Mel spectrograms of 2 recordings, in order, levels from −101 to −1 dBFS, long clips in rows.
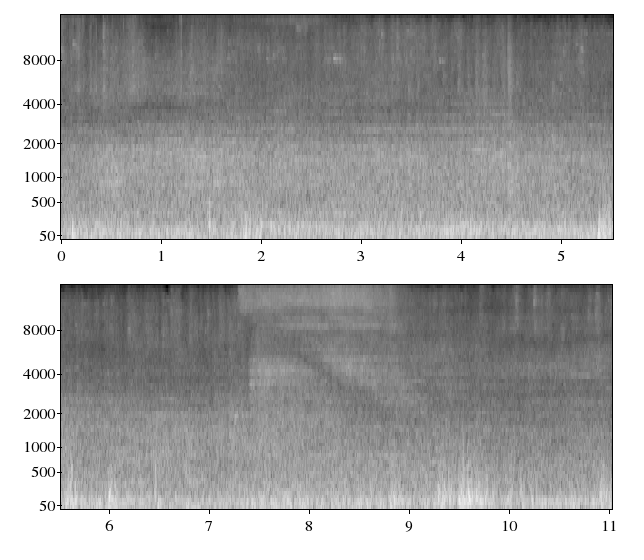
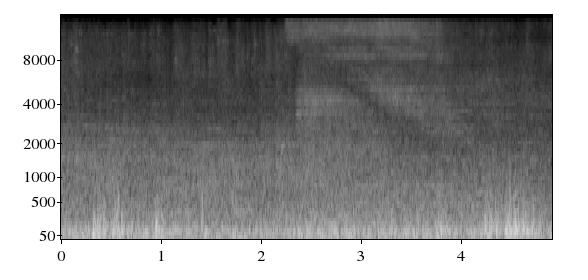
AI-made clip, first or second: first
